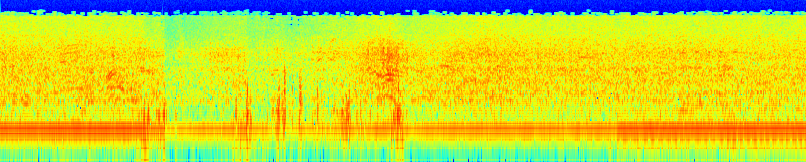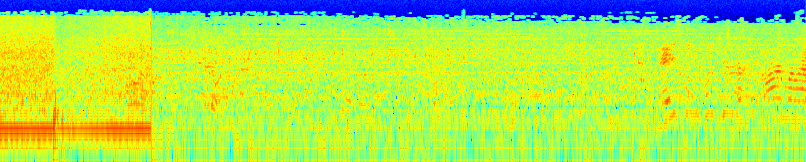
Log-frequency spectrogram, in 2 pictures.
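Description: A boat's engine drones steadily, with a few knocks over it. At about ten seconds it breaks off and a quieter background follows, with faint voices.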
